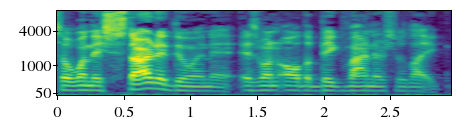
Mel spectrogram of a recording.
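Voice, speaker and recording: There is audible room echo around a man speaking at a fairly low pitch. He talks at a very fast pace. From South Bronx, New York; Puerto Rican family. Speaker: podcast guest, social media creator. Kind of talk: casual interview chat. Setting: friend's house. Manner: quieter than host.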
